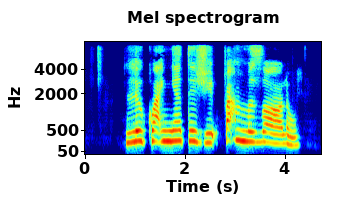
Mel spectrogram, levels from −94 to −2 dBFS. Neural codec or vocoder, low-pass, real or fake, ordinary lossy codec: codec, 24 kHz, 0.9 kbps, DualCodec; 7.2 kHz; fake; MP3, 48 kbps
